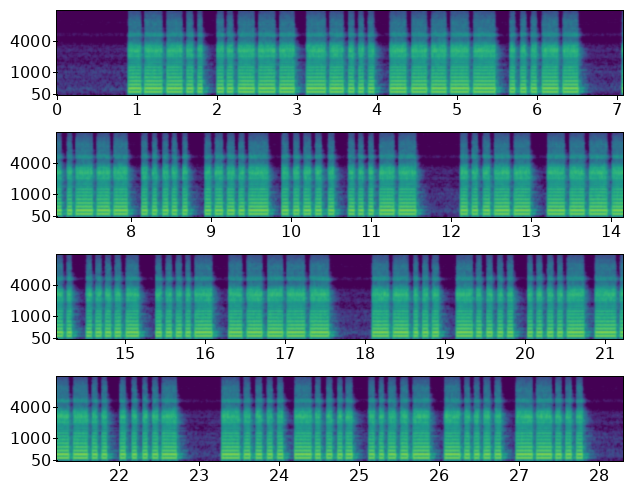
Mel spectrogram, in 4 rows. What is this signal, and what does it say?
Morse code, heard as a buzzer, hand-sent with a straight key, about 19 wpm. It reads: 82703 25453 39440 76484 66467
